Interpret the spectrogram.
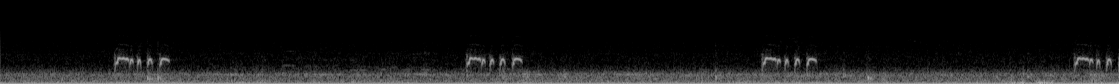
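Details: Local wild zebra dove in nature, its call used as a lure for other doves: four phrases, each a quick run of about four soft, hooked cooing notes, repeated roughly every three seconds over a steady low rumble.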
